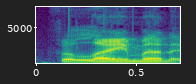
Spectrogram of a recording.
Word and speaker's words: Philemon: I've heard Philemon, Philemon, Philemon. Philemon is the technical way to pronounce it.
